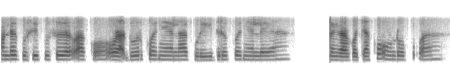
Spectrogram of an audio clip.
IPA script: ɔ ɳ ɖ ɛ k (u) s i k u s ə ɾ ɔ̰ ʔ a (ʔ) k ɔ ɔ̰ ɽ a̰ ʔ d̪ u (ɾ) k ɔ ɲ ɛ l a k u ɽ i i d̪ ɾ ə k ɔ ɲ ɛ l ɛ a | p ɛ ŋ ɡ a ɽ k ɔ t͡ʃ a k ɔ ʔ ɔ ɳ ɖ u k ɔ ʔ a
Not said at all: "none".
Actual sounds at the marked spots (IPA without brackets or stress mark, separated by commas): u, none, ɾ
